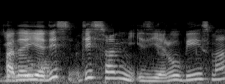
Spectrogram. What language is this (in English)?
English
